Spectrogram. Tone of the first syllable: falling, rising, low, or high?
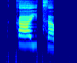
high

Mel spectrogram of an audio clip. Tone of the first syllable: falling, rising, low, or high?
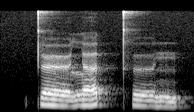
low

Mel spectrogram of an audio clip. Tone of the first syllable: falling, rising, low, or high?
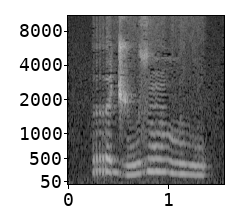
high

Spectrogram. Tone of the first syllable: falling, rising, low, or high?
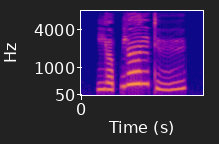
rising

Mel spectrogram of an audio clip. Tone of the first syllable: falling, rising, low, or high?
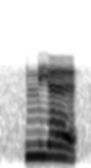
falling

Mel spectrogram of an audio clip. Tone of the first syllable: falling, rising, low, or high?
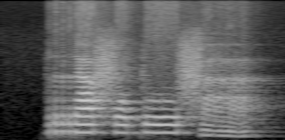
high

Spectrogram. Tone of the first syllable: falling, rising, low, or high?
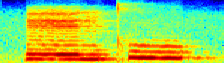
low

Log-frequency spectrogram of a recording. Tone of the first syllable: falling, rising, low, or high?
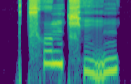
high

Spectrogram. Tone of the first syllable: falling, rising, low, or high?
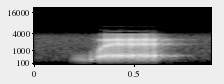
low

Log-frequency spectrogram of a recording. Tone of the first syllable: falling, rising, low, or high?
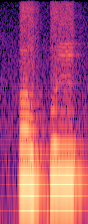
low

